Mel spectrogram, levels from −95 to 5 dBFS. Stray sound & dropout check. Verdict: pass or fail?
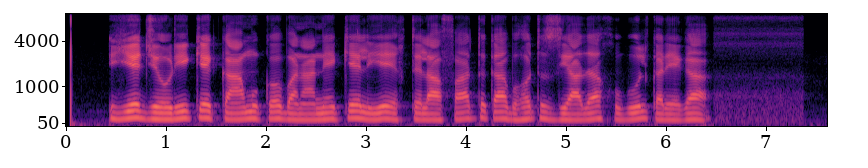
pass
